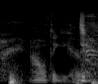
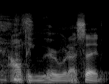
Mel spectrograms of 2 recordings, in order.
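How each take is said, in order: First: Hushed, breathy whisper; whispered aside. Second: Said in the usual way. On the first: Pretend. Whispering as a fake team exec on the phone. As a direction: drop to a whisper mid pretend call.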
